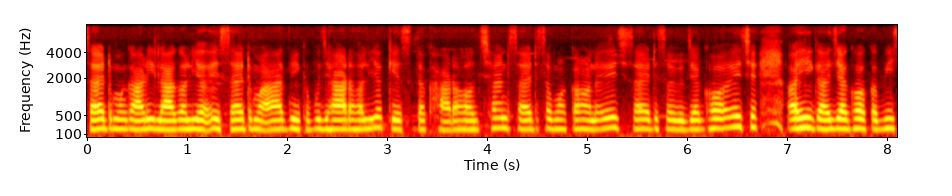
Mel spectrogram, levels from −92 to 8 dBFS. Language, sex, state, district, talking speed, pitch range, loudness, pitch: Maithili, female, Bihar, Darbhanga, 215 wpm, 195-210 Hz, -17 LUFS, 200 Hz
